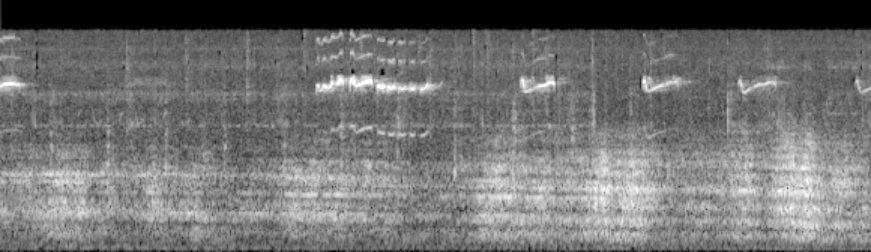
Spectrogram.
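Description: A small bird chirping in short, high, squeaky calls: a quick run of them about three seconds in, then single chirps about once a second near the end, over a steady outdoor rushing noise.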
